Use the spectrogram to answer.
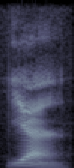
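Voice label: "yan" Mandarin Chinese pinyin voice, fourth tone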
